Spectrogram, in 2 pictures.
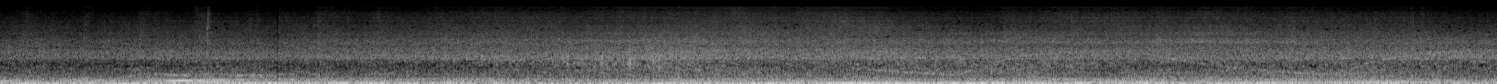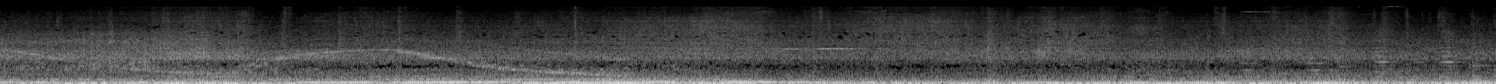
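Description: Street traffic: a steady rumble of cars passing. In the middle a faint tone glides up and down several times.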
